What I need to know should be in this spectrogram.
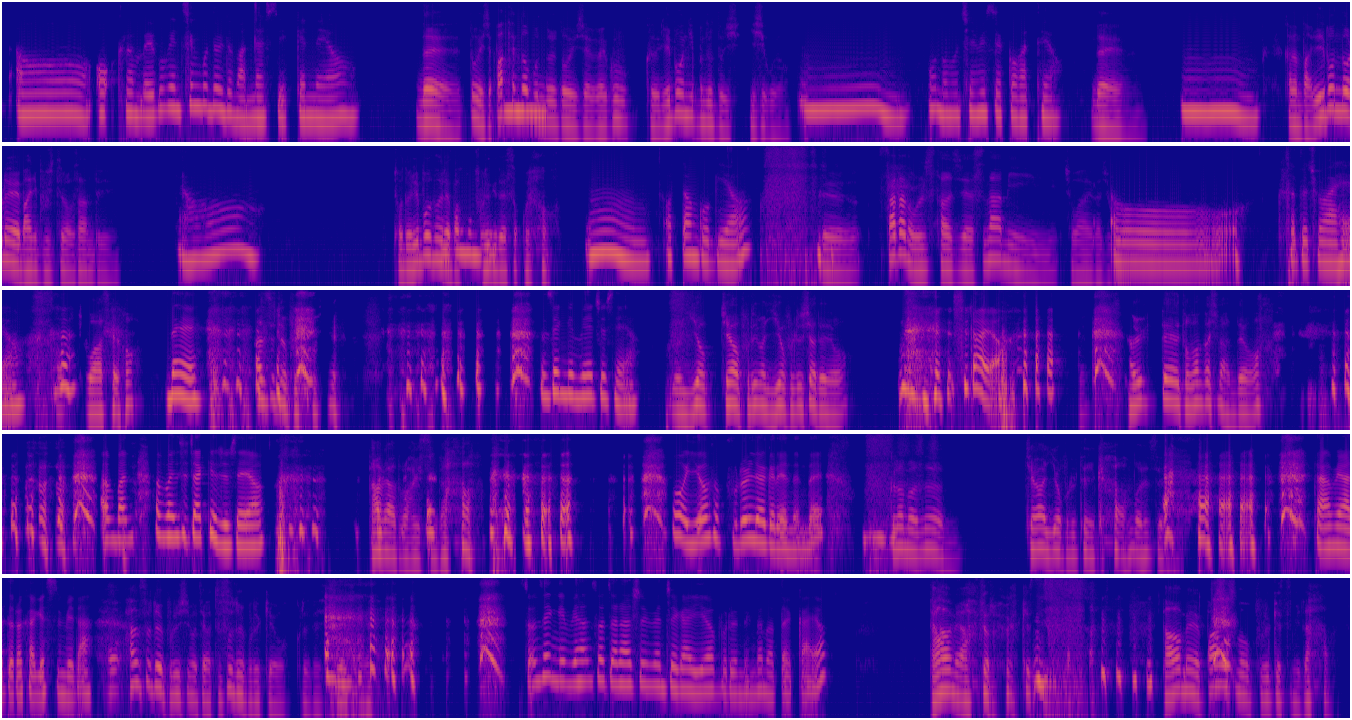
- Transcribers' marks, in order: static; laughing while speaking: "했었고요"; laugh; chuckle; laughing while speaking: "좋아하세요?"; laugh; laughing while speaking: "불러보세요"; laugh; other background noise; laughing while speaking: "네, 싫어요. 한번, 한번 시작해 주세요"; laugh; laugh; laugh; laughing while speaking: "하겠습니다"; laugh; laugh; laughing while speaking: "테니까"; laugh; laugh; tapping; laughing while speaking: "하도록 하겠습니다"; laugh; laughing while speaking: "부르겠습니다"
- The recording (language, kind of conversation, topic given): Korean, unstructured, 취미 활동을 하면서 새로운 친구를 사귄 경험이 있으신가요?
